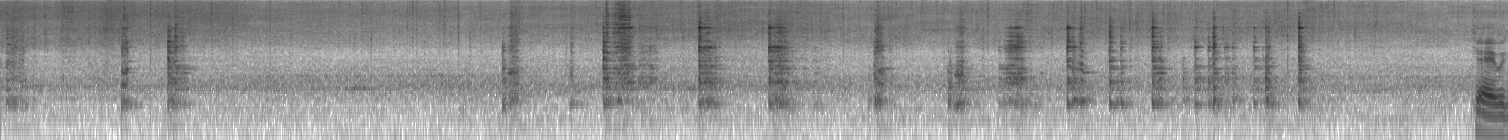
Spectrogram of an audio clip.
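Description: Chopped meat and onions for a chopped cheese sandwich sizzle on a flat griddle as a spatula repeatedly scrapes and mixes them, sharp irregular clatters over a soft steady fry.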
